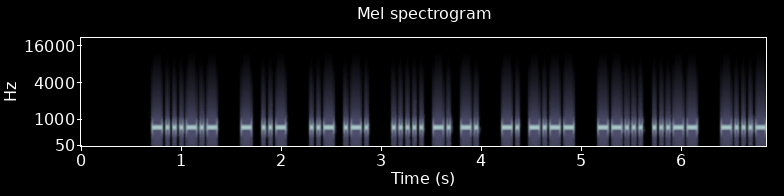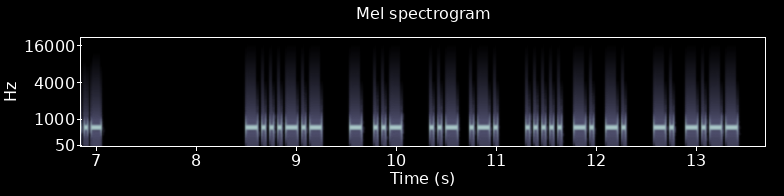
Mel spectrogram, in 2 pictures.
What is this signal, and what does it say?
Morse code, heard as a keyed tone, about 40 wpm, 700 Hz. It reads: <BK> TU UR 5NN NY 73 <BK> <BK> TU UR 5NN NY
